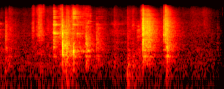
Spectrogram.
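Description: A knife slices through a lemon on a cutting board.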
